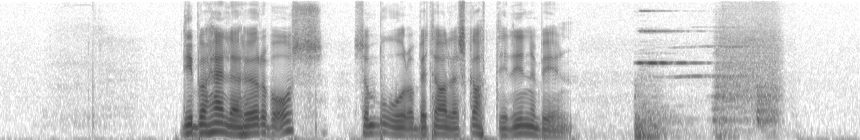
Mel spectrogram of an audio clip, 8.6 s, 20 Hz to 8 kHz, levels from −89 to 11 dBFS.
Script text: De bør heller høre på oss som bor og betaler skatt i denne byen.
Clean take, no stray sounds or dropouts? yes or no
no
